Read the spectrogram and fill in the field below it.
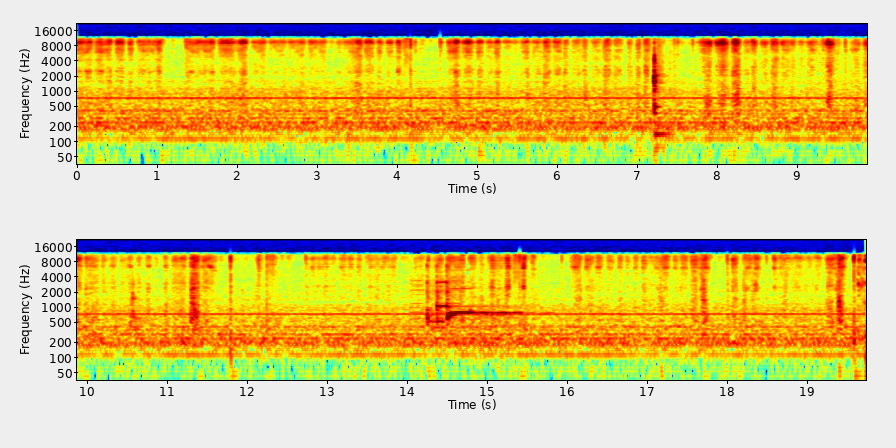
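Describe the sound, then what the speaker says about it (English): A Jinhao fountain pen nib scratches and glides across paper in continuous close-up writing strokes, quiet and steady against a faint background hum, with no talking. "And we'll do some writing."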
